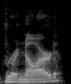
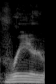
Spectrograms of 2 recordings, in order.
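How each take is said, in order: First: The first syllable sounds like 'grun'. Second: The first syllable sounds like 'green'. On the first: The speaker calls it right. "but it's Jonathan Grunard" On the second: The speaker calls it wrong. "I always want to say Greenard when I see his name"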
